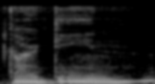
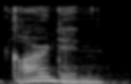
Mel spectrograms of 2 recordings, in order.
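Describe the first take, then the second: First: The name ends with a long 'deen' sound. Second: The name sounds exactly like the word garden. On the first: This is how the speaker personally says it. "I call it Gardine" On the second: This is how someone else says it is pronounced. "it's just pronounced as garden"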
